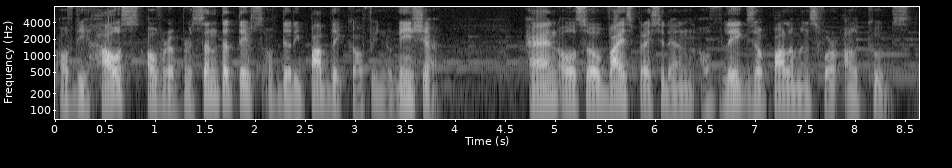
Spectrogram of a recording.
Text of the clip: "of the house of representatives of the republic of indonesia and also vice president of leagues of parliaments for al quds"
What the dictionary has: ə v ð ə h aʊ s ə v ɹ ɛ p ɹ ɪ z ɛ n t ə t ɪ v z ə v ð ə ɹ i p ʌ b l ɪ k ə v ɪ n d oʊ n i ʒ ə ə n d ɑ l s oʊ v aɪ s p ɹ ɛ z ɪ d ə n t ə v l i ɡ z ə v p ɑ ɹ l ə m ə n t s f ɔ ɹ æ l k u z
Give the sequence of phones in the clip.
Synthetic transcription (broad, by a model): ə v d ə h aʊ s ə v ɹ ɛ p ɹ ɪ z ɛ n t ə t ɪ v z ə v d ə ɹ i p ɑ b l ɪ k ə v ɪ n d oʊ n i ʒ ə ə n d ɑ l s oʊ v aɪ s p ɹ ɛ s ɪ d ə n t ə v l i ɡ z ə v p ɑ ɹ l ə m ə n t s f ɔ ɹ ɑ l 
